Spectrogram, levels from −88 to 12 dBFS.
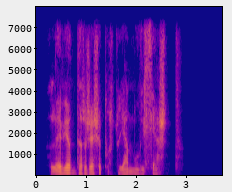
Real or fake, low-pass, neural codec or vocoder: fake; 7.2 kHz; codec, 16 kHz, 2 kbps, FunCodec, trained on Chinese and English, 25 frames a second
